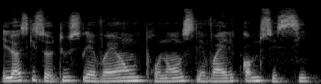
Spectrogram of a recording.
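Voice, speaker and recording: A woman teaching a language lesson, explaining slowly and carefully and voicing vowel examples for each tone. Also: low-pitched, steady tone, mellow, slightly rough. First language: Eton.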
